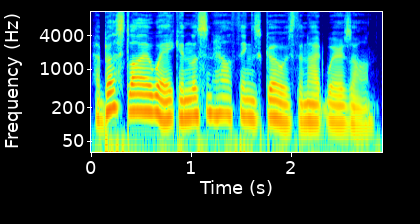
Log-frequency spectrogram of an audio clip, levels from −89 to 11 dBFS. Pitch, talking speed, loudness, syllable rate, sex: 140 Hz, 290 wpm, -18 LUFS, 6.1 syllables/s, male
